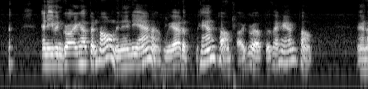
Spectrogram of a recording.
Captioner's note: laughs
